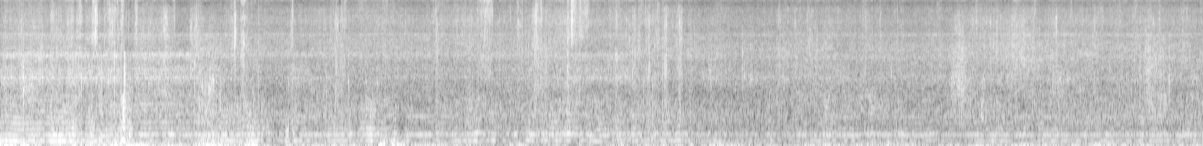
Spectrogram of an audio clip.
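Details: Angry wild bees attacking during a honey hunt at a giant hive hidden in dense rainforest branches; a dense, continuous low buzz holds through the clip, with scattered knocks and crackles of handling.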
